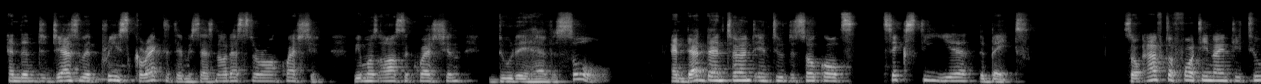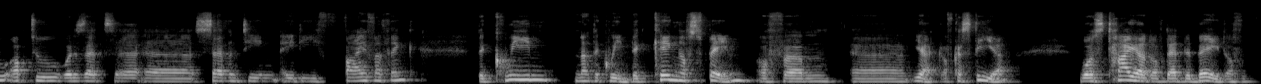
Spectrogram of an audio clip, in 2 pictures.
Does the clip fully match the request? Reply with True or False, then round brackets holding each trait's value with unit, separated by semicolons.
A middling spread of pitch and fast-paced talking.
False (4.3 semitones; 155 wpm)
